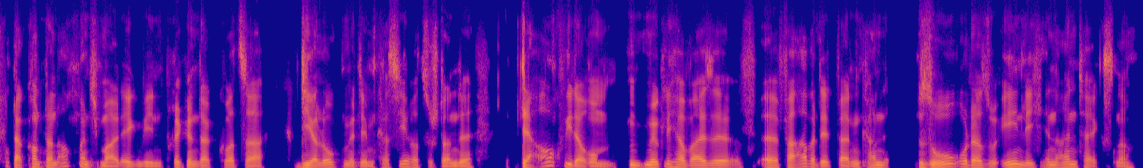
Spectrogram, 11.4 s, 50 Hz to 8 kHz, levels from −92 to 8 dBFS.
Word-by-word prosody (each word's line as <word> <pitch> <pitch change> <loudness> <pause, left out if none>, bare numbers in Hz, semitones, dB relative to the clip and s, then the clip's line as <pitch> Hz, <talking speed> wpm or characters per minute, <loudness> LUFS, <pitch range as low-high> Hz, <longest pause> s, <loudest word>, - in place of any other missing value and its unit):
da - - +5
kommt 120 -3 -2
dann 105 -1 +2
auch 155 +7 -7
manchmal 90 -8 0
irgendwie 85 -2 -1
'n 75 -1 -4
prickelnder, 100 -6 +1
kurzer 90 -4 0 0.3
Dialog 100 +4 +2
mit 95 0 -3
dem 90 -2 0
Kassierer 110 +7 -2
zustande, 85 +3 0 0.5
der - - +6
auch 180 0 -5
wiederum 85 - +1
m 105 -2 +1
möglicherweise 105 -4 +2 0.3
v - - -24
äh, 105 -1 +4
verarbeitet 110 - 0
werden 90 +2 +1
kann, 105 +2 -2 0.3
so 105 +8 +3
oder 110 -6 +2
so 100 +1 -5
ähnlich 105 -2 +1
in 110 -2 0
einen 120 +2 -1
Text, - - -2
ne? - - -3
100 Hz, 170 wpm, -25 LUFS, 90-115 Hz, 0.5 s, der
